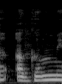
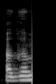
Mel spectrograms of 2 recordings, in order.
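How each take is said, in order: First: अगम्य with m gliding into ya; slow अगम्य, sounding the final mya; correct form अगम्य. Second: अगम ending on a plain m; wrong form अगम. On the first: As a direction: finish अगम्य on a clear -mya. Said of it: "होता है". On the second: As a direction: say अगम with no y sound after the m. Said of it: "नहीं होता". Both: Shown as a demonstration.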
